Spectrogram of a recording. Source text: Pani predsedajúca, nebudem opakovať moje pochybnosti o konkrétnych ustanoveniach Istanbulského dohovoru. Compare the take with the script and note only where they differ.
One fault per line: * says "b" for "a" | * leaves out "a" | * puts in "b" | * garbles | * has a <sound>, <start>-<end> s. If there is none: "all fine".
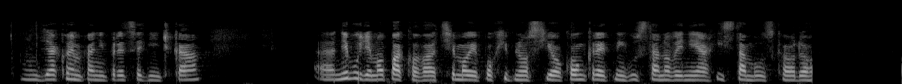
all fine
